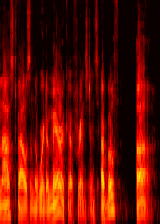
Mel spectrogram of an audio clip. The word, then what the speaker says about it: America: with an example word America or the second syllable me is stressed uh to stress a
